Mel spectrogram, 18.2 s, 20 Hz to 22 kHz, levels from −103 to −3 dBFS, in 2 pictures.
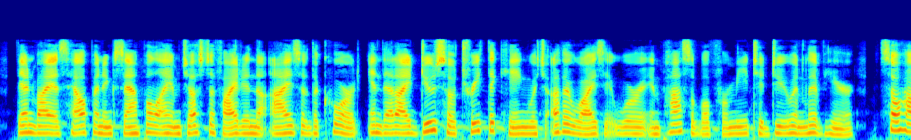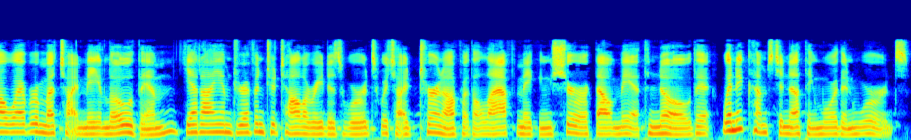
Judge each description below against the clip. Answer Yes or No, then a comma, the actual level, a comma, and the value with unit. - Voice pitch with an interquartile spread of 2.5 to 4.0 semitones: Yes, average, 3.3 semitones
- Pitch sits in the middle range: Yes, medium, 155 Hz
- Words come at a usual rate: No, fast, 225 wpm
